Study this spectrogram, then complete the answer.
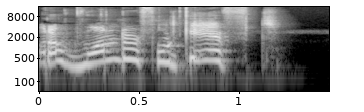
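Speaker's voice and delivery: very high, croaky, gruff little gnome voice. Narrating a gnome creature receiving a giant's tooth as a gift, gruff croaking gnome voice. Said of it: "from the gruff croaking of the gnome".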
